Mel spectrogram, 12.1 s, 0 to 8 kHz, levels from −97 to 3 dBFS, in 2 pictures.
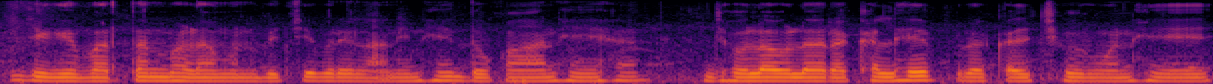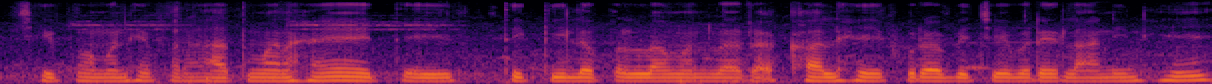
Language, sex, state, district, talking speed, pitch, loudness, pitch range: Chhattisgarhi, male, Chhattisgarh, Sarguja, 190 wpm, 130 Hz, -33 LUFS, 125-135 Hz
